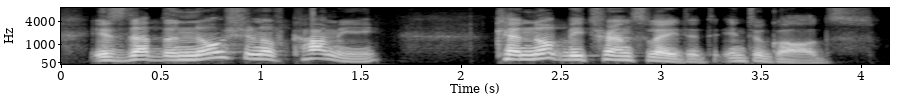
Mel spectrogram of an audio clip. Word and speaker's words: kami: Asian religion might recognize the Chinese character for God or deity uh that in Japanese uh is uh pronounced Kami uh that's the same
